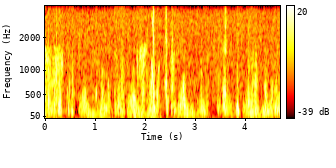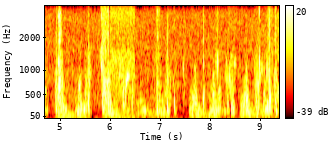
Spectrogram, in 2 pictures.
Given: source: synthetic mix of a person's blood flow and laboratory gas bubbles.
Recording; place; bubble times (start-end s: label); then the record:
Doppler ultrasound of blood flow; precordium
0.00-0.58 s: bubbles
0.99-1.05 s: bubbles
1.36-1.61 s: bubbles
1.81-2.30 s: bubbles
2.37-2.63 s: bubbles
3.42-3.69 s: bubbles
3.79-3.91 s: bubbles
4.01-4.27 s: bubbles
4.56-4.75 s: bubbles
4.88-5.08 s: bubbles
5.48-5.63 s: bubbles
5.77-6.50 s: bubbles
6.85-7.06 s: bubbles
7.09-7.33 s: bubbles
7.43-7.49 s: bubbles
7.82-7.91 s: bubbles
8.08-8.21 s: bubbles
8.23-8.54 s: bubbles
8.87-9.39 s: bubbles
From the record:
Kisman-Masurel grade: 233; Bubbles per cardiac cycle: several, 3 to 8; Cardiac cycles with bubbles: 50 to 99%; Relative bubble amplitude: loud (0.450 to 0.775); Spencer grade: 3 (all of the cardiac periods contain showers or single bubble signals, but not dominating or overriding the cardiac motion signals); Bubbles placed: only in the low amplitude regions of the cardiac cycle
